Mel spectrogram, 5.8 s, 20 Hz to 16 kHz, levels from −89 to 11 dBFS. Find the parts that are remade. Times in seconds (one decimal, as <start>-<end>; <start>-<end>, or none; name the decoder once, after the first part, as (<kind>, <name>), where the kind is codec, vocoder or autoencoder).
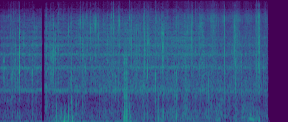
none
